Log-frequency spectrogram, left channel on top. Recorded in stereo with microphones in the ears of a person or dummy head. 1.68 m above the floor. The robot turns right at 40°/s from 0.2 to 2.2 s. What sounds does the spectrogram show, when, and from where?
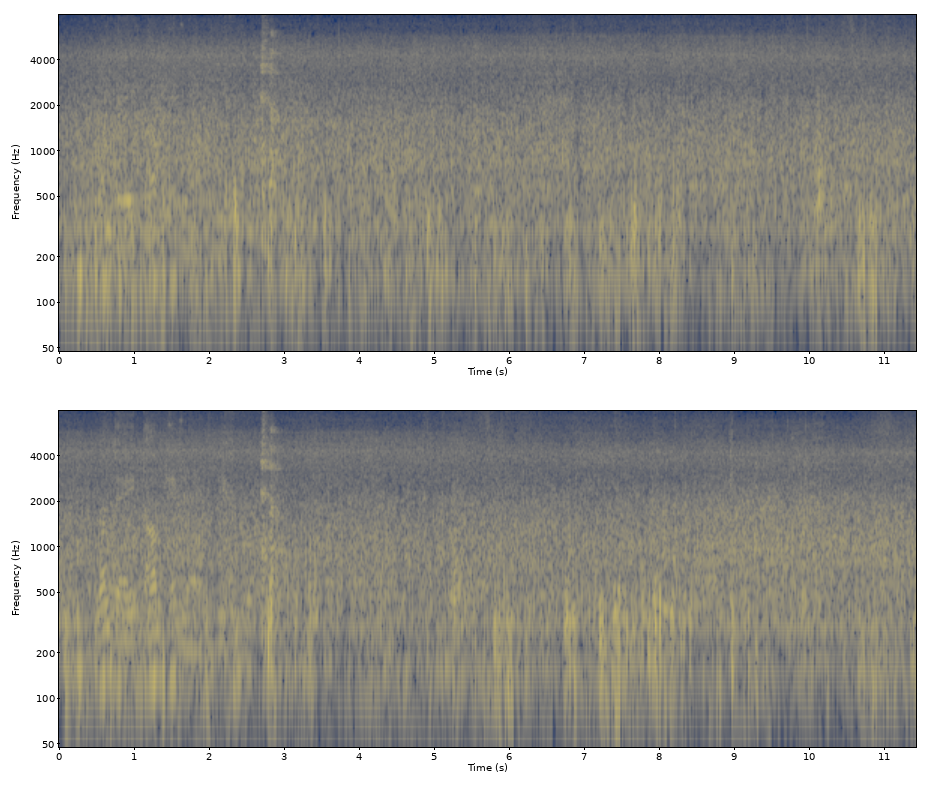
0.5 s a man speaking: 105° right, 1.2 m; by 2.6 s 40° right, 1.2 m
2.7 s a cough: 5° right (ahead or behind), 3 m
